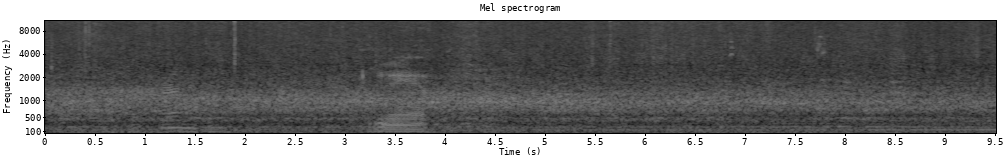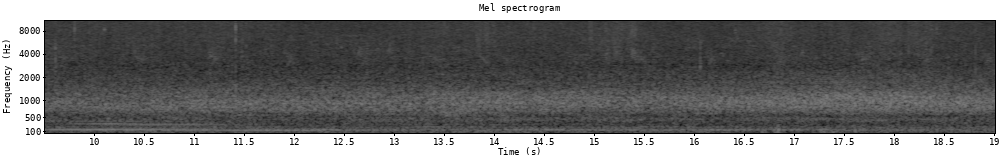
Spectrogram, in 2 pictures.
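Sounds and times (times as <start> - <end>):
close bee droning: 0.0 - 19.0
honeybees buzzing: 0.0 - 19.0.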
